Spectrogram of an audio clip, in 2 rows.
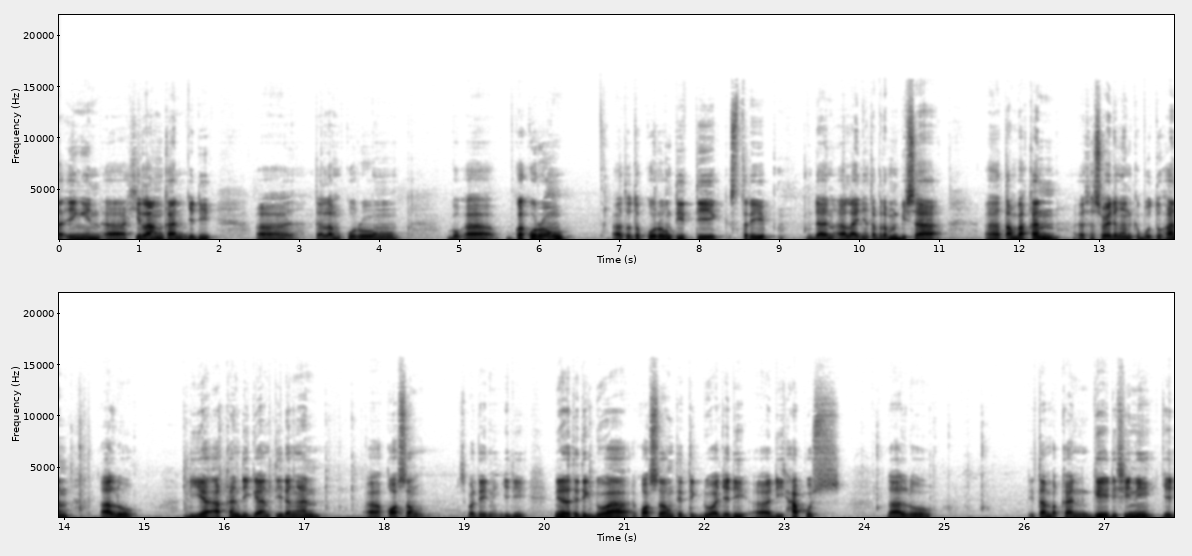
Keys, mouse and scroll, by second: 6.8 Right, 8.2 Right, 9.2 Right, 14.1 Right, 15.8 Right, 17.3 Right, 19.6 Left, 20.6 Right, 21.6 Right, 22.2 Left, 24.0 Right, 24.8 Right.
